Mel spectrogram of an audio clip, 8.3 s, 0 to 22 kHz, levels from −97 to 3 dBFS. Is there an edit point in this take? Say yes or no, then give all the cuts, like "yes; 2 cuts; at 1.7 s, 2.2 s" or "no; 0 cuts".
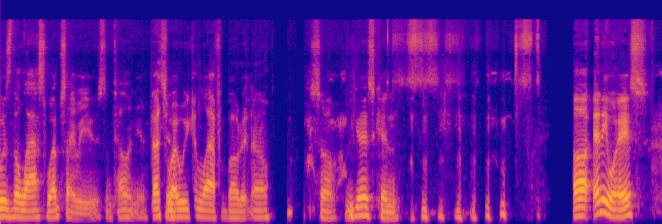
no; 0 cuts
